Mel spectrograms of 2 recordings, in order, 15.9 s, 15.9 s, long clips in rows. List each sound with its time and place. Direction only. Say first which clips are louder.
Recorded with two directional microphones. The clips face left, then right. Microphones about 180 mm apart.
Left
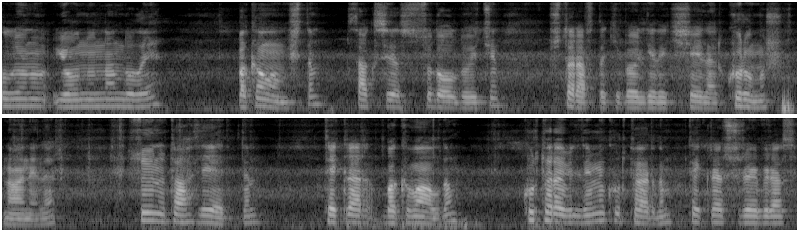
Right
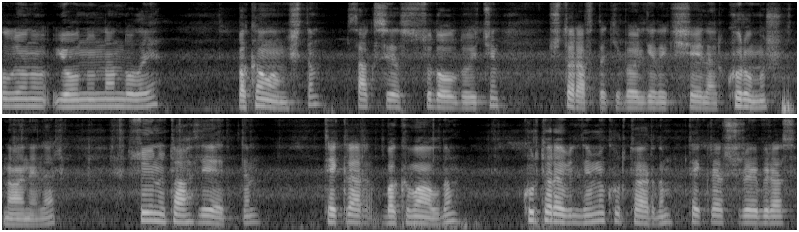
0.0 s speech: right 6 dB; 20° right (ahead or behind)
